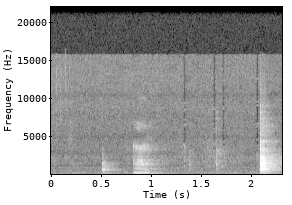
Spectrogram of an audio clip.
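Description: A man hums 'mm' in enjoyment with his mouth full as he eats a dumpling, a short sound about half a second in and the 'mm' just after; otherwise a quiet room.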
